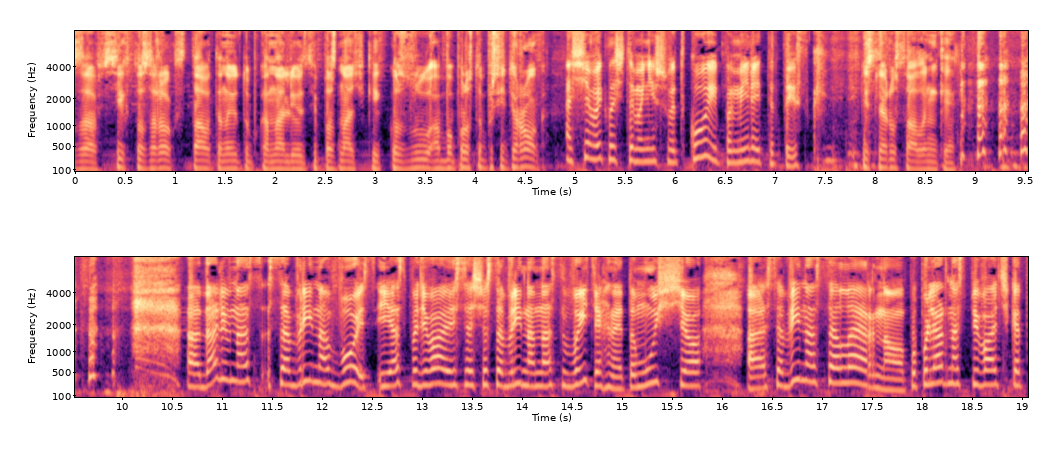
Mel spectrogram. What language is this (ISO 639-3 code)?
ukr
